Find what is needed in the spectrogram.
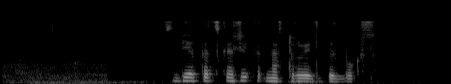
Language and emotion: Russian, neutral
